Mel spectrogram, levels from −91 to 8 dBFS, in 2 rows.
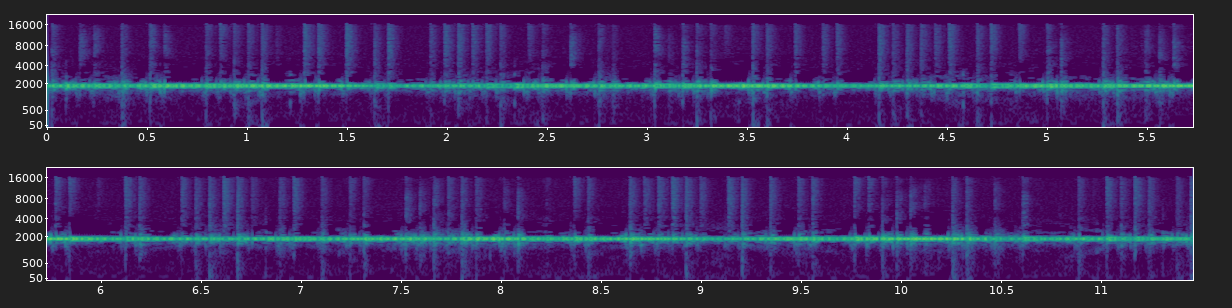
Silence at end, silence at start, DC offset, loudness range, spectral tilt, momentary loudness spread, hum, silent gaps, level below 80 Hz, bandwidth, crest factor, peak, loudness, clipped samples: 0 s; 0 s; under 0.1%; 2 LU; 2.5 dB/octave; 7 LU; none; none; -84 dBFS; 17 kHz; 16 dB; -8 dBFS; -21 LUFS; under 0.1%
